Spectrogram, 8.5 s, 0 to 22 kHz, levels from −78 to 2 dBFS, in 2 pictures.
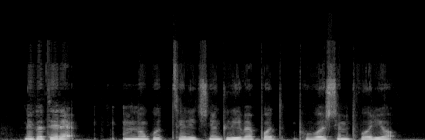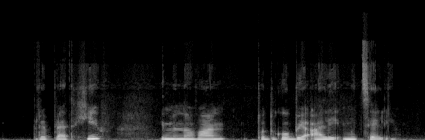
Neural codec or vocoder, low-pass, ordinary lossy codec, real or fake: none; 19.8 kHz; Opus, 16 kbps; real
